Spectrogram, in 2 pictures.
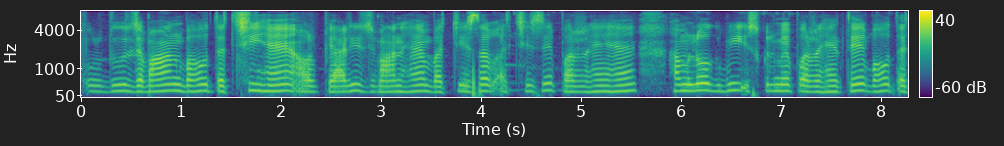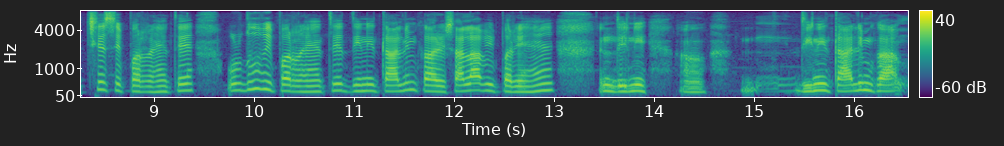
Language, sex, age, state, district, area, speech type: Urdu, female, 60+, Bihar, Supaul, rural, spontaneous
